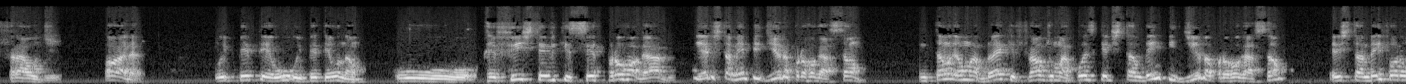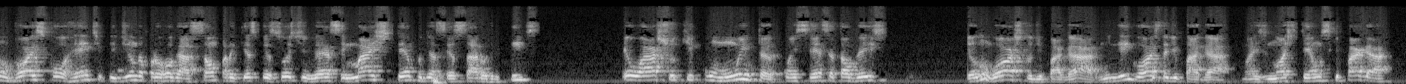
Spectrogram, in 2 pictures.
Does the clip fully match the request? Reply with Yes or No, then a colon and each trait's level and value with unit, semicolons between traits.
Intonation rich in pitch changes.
Yes: wide, 6.4 semitones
